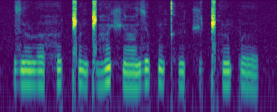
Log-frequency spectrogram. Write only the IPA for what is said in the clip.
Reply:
zə̃ɹɐhə ǁə̃ɡ͡ǁã ʃã zʏpə̃kʰʏ t͡ʃəǁʰə̃ pə

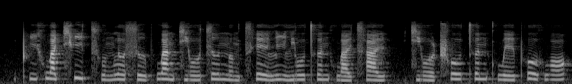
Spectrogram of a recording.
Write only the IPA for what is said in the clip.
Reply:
pʰi˨˦xwä˧ t͡ɕʰi˥˨ t͡sʰʊ˨˦ŋ lɤ˨˦sɹ̩˨˩pʰwa˥˨n t͡ɕjo˨˦ʊ̯t͡sɹ̩˦n̪ɤ˨˩ŋt͡sʰe˥˨ɪ̯ li˥˨ ljo˦ʊ̯t̪ʰə˦nxwa˨˦ɪ̯t͡sʰa˧ɪ̯ | t͡ɕjo˨˩ʊ̯ʈ͡ʂʰo˦ʊ̯t̪ʰə˦n kʰwe˨˦ɪ̯pʰo˥˨ʊ̯xwɔ˨˦

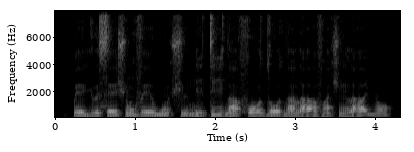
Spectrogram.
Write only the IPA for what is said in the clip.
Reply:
k͡peː˨jɨ˦˨ seː˦ʃũ˦veː˧wũ˨ ʃɨ˨ ni˦ tiː˦dã˧foː˦ doː˦dã˦laː˨ vã˧ʃĩ˦laː˨ɲɔ̃˨

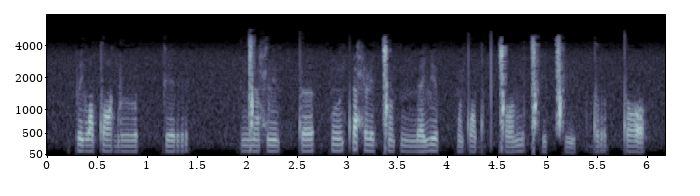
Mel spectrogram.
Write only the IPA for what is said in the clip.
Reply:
pɪlʲətˤə˞ɡ lːʊkːɪr | ŋ͡ǀɛ̃ħlʲũtːə | pũt ɾɪħɭiǀɔ̃tnːɛ lʲə˞pːɔ̃tə dˤʌtǀɔ nɪǀʰiǀʰi | dˤɪrtːɔ

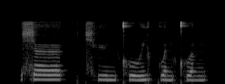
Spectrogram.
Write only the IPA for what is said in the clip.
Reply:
sœː˧ | t͡sʰyː˨nkʰuː˨˥jkʷɐ˧n kʷʰɐ˧ŋ

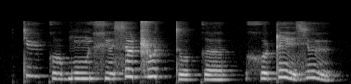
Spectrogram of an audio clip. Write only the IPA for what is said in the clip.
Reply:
ty˥kʊ˧bũ˧ xʲə˧sə˥ɖ͡ʐʊ˥ tːʊ˧ kə˧ | xʊ˧ʈe˥˩zʏ˥˩

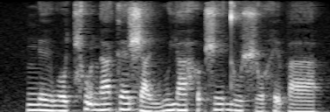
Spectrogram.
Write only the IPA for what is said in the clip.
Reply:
ŋe˨ɪ̯ wo˨t͡ɕʰṵ˦˨nä˦ kɛ˦ʃa˨ɪ̯ŋu˦jä˦ hʊ˦ʔʃe˦ du˨ ʃo˨hḛ˦˨ pä˨

